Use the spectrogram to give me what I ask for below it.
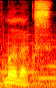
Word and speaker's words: Linux: linus and i really don't care how people pronounce my name but linux is always linux he developed a kernel and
